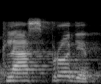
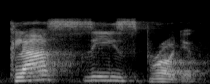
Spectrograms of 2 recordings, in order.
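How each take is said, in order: First: The possessive ending is a plain s sound. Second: The possessive ending adds an extra syllable. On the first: It does not sound like the project belongs to the class. The speaker calls it wrong. "solo pronuncio ese normal" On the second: It shows the project belongs to the class. The speaker calls it right. "se deben pronunciar is"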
